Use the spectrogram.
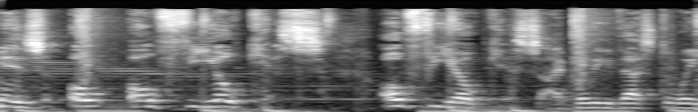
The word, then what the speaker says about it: Ophiuchus: Ophiuchus, I believe that's the way you pronounce it.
